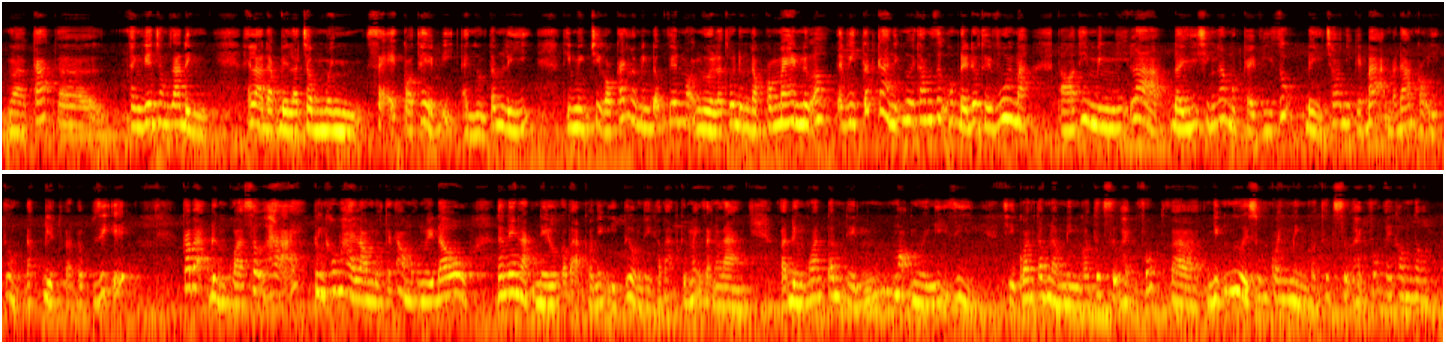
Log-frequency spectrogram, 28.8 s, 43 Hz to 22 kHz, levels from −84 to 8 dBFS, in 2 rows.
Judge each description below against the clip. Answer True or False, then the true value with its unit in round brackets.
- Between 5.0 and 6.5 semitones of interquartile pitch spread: True (5.5 semitones)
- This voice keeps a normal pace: False (310 wpm)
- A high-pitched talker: True (200 Hz)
